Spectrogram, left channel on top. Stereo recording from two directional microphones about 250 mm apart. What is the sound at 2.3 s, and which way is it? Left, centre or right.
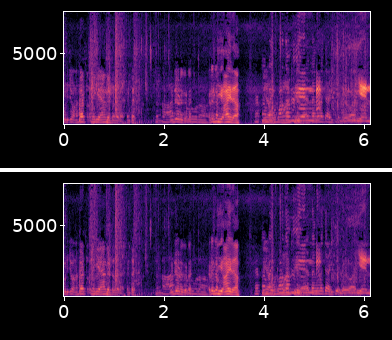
Speech, centre.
